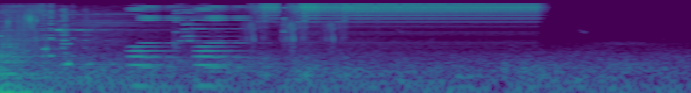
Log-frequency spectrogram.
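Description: Chiming game tones play and ring out.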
